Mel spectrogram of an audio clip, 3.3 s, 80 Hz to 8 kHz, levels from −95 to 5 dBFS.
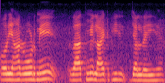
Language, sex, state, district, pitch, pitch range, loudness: Hindi, female, Haryana, Jhajjar, 205 Hz, 195-215 Hz, -15 LUFS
